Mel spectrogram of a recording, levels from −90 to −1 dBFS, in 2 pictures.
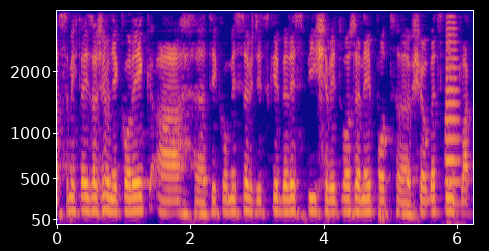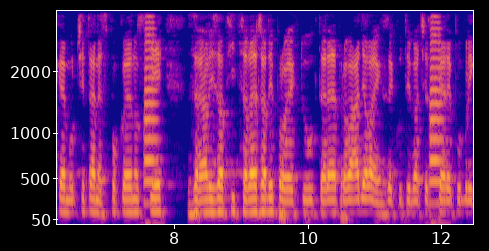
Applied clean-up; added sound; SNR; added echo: classical method WPE with log-MMSE.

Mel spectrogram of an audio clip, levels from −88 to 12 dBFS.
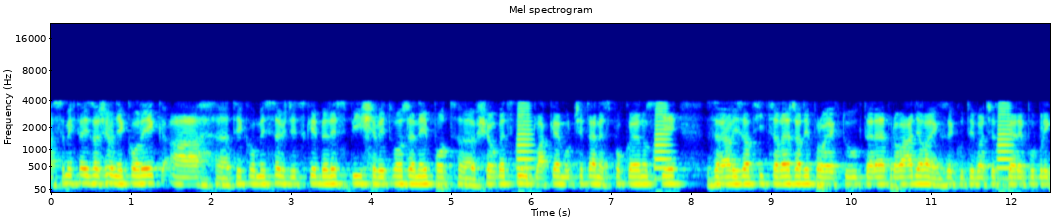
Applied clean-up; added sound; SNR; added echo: none; Brass instrument; 2 dB; reverberation time 0.3 s.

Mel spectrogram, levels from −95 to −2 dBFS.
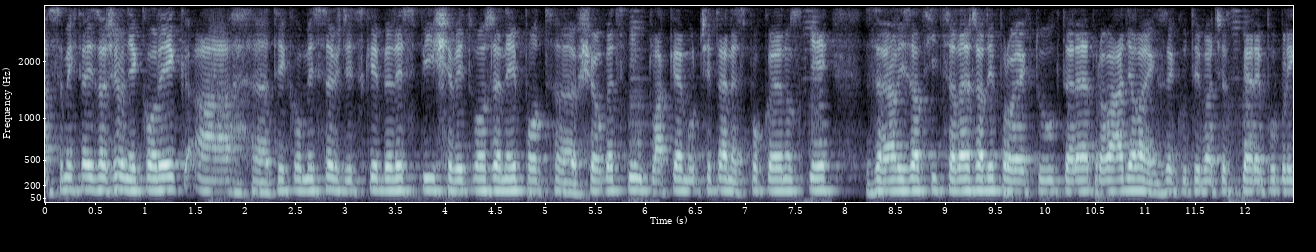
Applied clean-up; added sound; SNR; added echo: neural separator model SepFormer DNS4.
